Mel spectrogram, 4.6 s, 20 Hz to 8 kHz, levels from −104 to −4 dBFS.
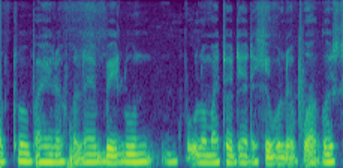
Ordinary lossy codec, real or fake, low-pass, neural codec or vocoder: none; real; none; none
